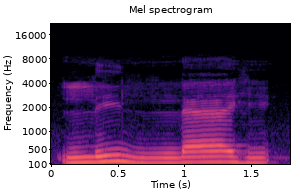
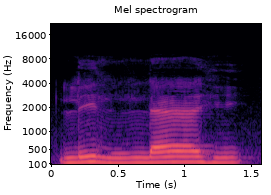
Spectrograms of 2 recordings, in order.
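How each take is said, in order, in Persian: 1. صدای L سبک و نازک است. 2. صدای L سبک و نازک است.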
